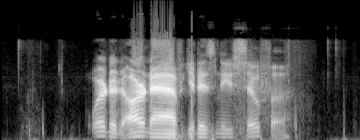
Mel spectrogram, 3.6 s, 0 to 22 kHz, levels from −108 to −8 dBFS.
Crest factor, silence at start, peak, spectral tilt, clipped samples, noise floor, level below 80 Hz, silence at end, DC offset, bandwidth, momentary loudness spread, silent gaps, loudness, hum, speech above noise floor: 18 dB; 0.95 s; 0 dBFS; -3.5 dB/octave; under 0.1%; -60 dBFS; -54 dBFS; 0.7 s; under 0.1%; 15 kHz; 20 LU; none; -15 LUFS; none; 43 dB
